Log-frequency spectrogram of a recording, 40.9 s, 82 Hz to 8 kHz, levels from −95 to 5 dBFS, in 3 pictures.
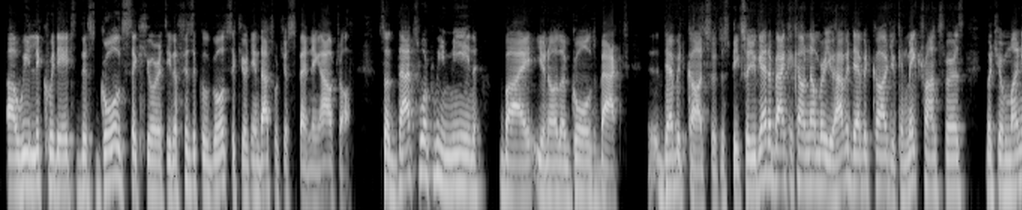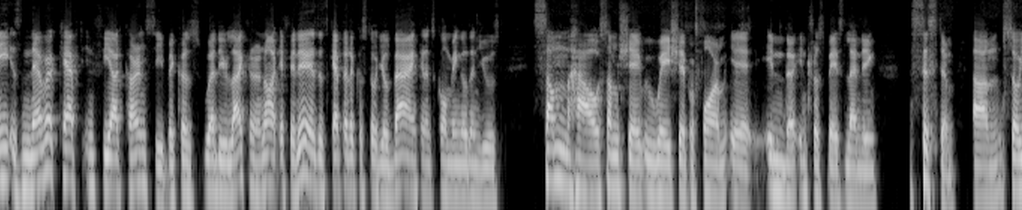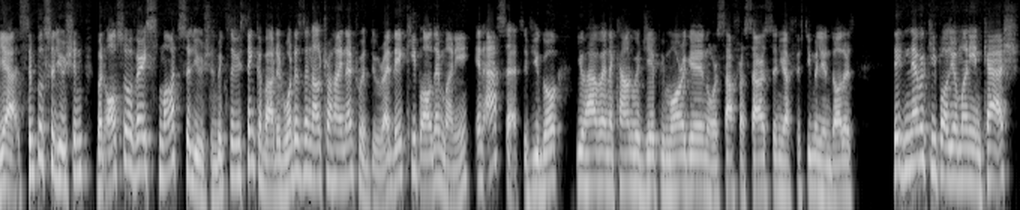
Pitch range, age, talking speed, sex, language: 120-150 Hz, 20-39, 215 wpm, male, English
